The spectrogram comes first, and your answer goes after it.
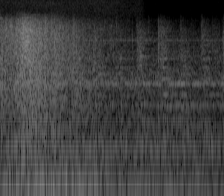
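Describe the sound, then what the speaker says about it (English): Flashbang explosion in the Arknights video game: a brief, dense blast followed by a fading noisy rumble, fairly faint overall, with no talk. "Flashbang!"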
